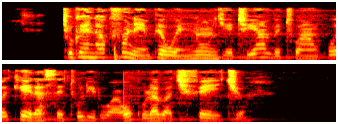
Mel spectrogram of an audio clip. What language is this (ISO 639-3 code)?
lug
